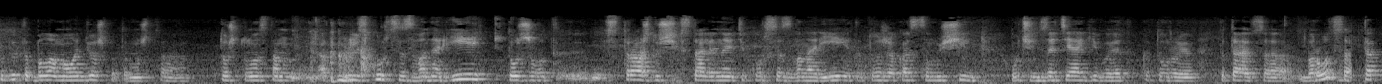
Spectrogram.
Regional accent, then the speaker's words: Surgut, Khanty-Mansi Autonomous Okrug, Russia; Всем добрый вечер. … города Сургута.

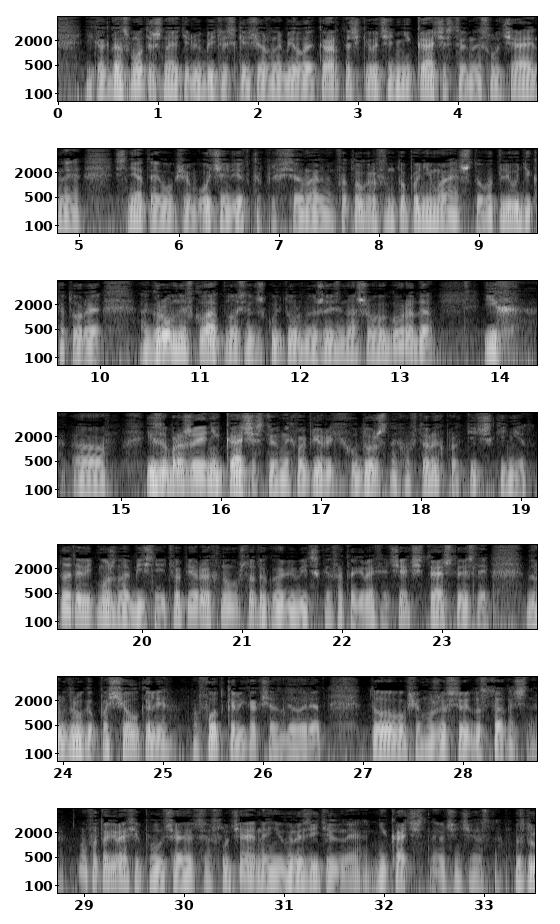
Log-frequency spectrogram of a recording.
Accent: Yekaterinburg, Sverdlovsk Oblast, Russia; Я коренной свердловчанин. Я родился и вырос в этом городе, очень им горжусь

